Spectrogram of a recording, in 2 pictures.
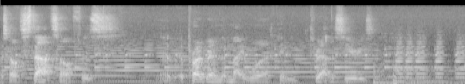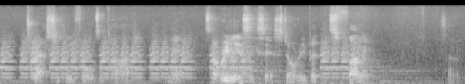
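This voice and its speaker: Aussie guy doing casual promo chat, lowish voice, bit halting, self-deprecating, guitar playing behind. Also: poor audio. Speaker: writer presenting own radio project. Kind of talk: casual promotional talk to camera.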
